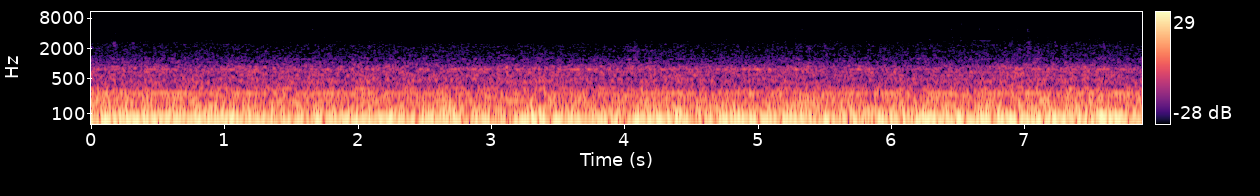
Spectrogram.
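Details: 2001 Ford van at cruising speed off the freeway: steady low road rumble with an even droning hum above it, a wind howl the owner suspects comes from the roof rack.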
